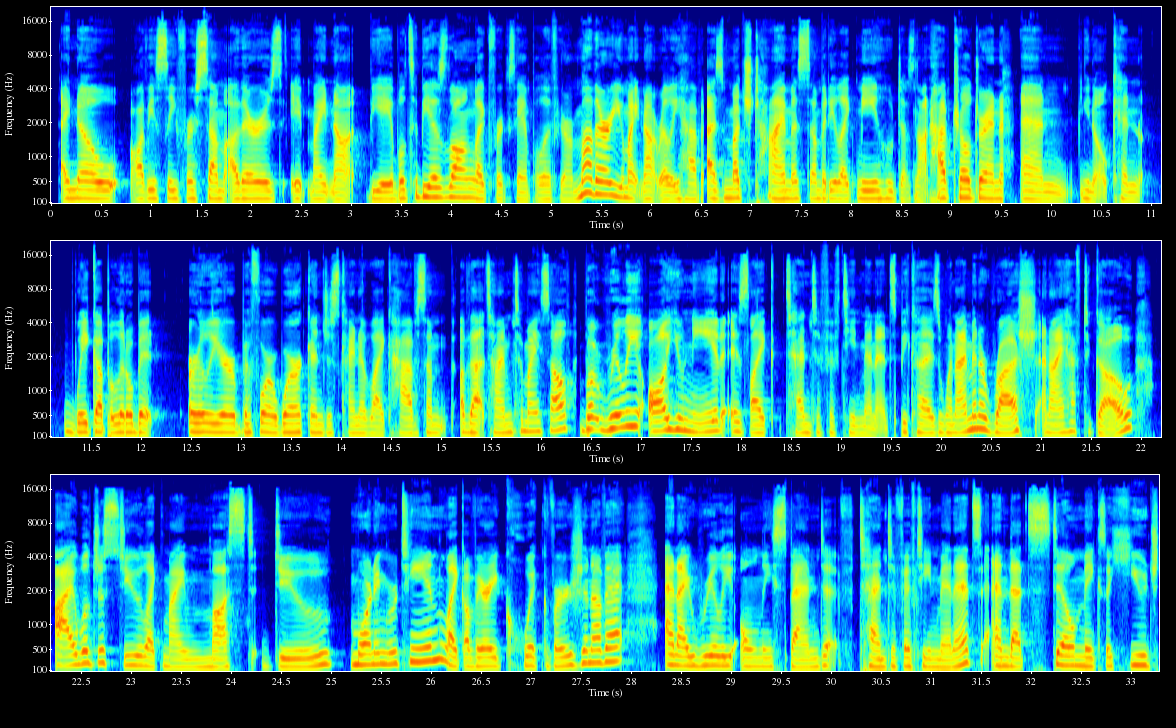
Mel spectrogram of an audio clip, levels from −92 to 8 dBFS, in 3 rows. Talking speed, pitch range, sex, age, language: 210 wpm, 160-200 Hz, female, 10-29, English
